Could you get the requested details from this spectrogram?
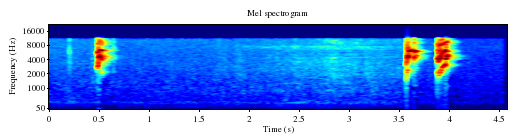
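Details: Rosy-faced lovebird on a relaxed afternoon: one sharp, high shriek, a quiet pause of about three seconds with faint hum, then two shrill chirps close together.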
